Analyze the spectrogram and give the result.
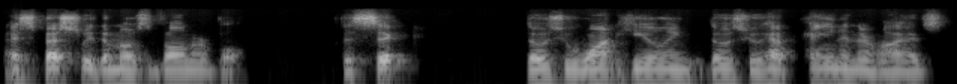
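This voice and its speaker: An American man, a middle-aged priest, giving earnest, gentle interview answers and listing ideas in long chains. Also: lowish voice, fairly even intonation, normal speed, vocal fry. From United States. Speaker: priest and rector, interview guest.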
